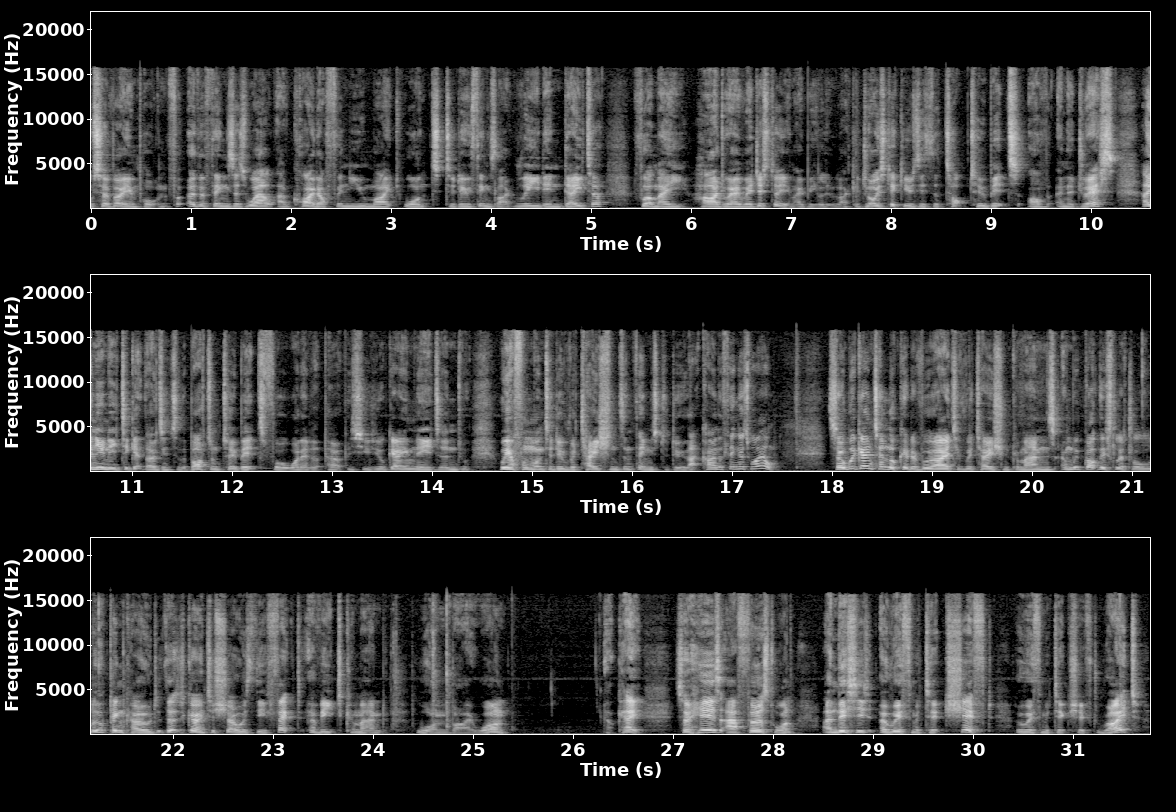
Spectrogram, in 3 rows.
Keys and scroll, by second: 21.4 F6, 24.6 Return.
